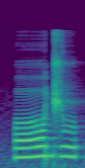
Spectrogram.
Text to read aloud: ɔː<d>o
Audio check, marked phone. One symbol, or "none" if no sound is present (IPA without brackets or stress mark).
d͡ʒ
